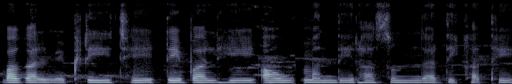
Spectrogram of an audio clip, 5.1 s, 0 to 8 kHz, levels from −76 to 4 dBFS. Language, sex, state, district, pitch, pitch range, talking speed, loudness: Chhattisgarhi, female, Chhattisgarh, Bastar, 185 Hz, 180-190 Hz, 150 wpm, -29 LUFS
